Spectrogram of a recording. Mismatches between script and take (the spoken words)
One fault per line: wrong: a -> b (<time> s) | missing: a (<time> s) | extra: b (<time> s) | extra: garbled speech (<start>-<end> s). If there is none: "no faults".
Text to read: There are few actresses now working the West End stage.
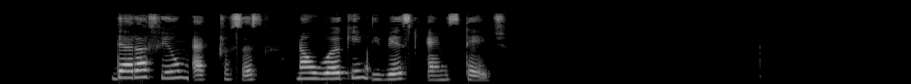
no faults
